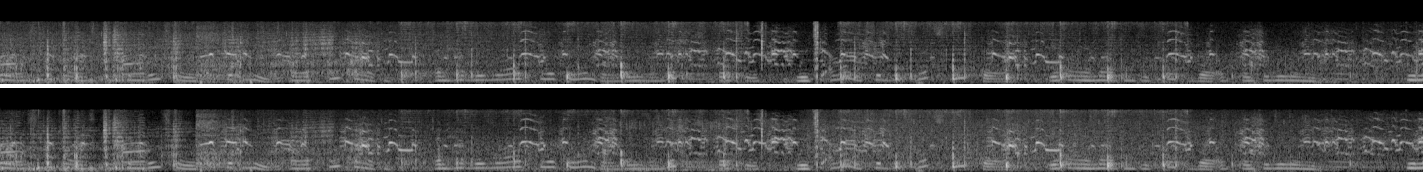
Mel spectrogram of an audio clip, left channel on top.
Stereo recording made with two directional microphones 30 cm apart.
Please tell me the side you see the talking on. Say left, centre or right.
centre.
